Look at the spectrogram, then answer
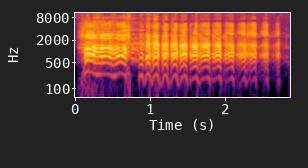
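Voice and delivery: booming ha ha ha; loud laugh. Real, not acted. Preacher laughing from the pulpit, loud laugh. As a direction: let a big laugh burst out.

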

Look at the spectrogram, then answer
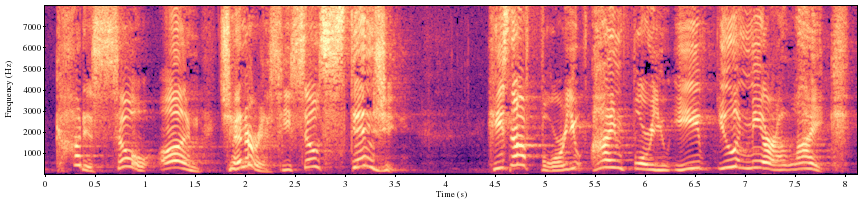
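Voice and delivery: mock-conspiratorial serpent, slow on the insults; insinuating Satan. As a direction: play Satan lightly, stretching the complaint. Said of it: "And Satan's like".

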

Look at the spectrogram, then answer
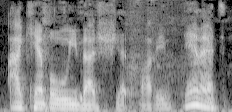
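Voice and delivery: ordinary talk, nothing marked

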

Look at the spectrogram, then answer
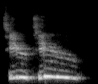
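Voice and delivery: high, loud "pew" of a ray gun; imitated laser shot. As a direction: mimic a beam weapon firing. Imitating the beam weapon firing.

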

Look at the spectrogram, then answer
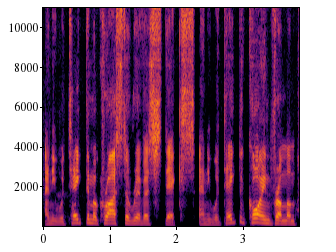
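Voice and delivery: streetwise New Jersey trainer's voice; New Jersey accent. Acted. New Jersey boatman training the new guy in charge of death, New Jersey accent. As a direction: talk like a New Jersey guy showing the ropes. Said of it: "a New Jersey. Uh, he was".

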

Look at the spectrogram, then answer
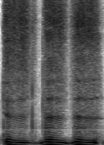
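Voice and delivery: soft imitated buzzing zzz; buzzing electric hum. Host imitating the buzz of failing lights. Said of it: "it's just like".

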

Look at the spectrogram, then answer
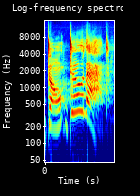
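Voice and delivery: very high loud yell, slowing on don't do that; laughing through a hammed-up shout; comic yell. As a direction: bellow it at her, over the top. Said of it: "He goes".

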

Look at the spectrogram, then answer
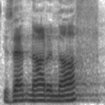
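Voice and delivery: loud, exasperated question; frustrated retort. Retold or imitated. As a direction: demand it, fed up. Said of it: "I'm getting frustrated, more and more frustrated".

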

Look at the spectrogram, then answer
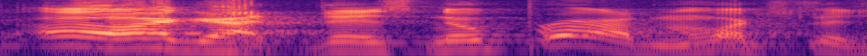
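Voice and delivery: hammed-up overconfident dad; cocky handyman. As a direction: brag like you've got it handled. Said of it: "And you're like".

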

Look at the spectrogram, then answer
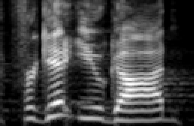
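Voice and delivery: a hammed-up loud dismissal of God; defiant outburst. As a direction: fling it at God in a mock rage. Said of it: "It's not praying".

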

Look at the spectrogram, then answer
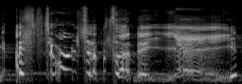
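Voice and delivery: high squealing hammed-up cheer; mock cheer. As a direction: squeal it like a fake-thrilled congregation. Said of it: "sitting there going".

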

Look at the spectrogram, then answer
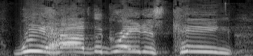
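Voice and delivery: booming war-cry shout, slow and drawn out; rallying shout. Retold or imitated. Preacher voicing a warlord rallying troops, big shout. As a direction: rouse the army like a warlord.

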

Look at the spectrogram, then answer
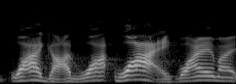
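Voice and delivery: loud, pleading why cried out high; anguished cry. Retold or imitated. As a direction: cry out to God in frustration, voice straining. Retold friend's anguish at God.

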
